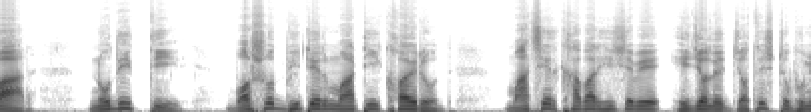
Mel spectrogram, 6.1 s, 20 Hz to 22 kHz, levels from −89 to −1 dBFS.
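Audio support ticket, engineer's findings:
Crude rate conversion, throughout: gritty fizz on loud, bright speech. Unfiltered nearest-sample 44.1 to 48 kHz, repeating samples; error about 30 dB down, stray inharmonic lines on spectrogram.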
